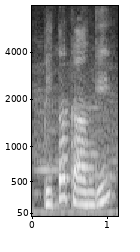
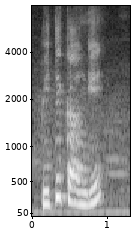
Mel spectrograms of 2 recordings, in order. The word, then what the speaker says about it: pitakangi: Ya, ahí esa acá es muda, ¿ya? Pitakangi, ¿quién eres? ¿Ya? No se olviden eso. Pitakangi, ¿Ya? ¿Quién eres? También se puede escribir, también se escribe de esta manera y es válido, ¿ya? Pitikangi, ¿ya? Pitikangi, puede decir Pitakangi, Pitikangi, ¿quién eres? ¿Ya? Cualquiera de los dos.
